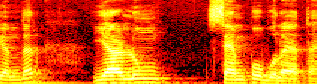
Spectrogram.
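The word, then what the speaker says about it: Yarlung Tsangpo: को तिब्बत के अंदर यारलंग शैंपो बोला जाता है ठीक है टी साइलेंट है यहां पर यारलंग शैंपो बोला जाता है यारलंग शप बोला है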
